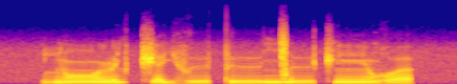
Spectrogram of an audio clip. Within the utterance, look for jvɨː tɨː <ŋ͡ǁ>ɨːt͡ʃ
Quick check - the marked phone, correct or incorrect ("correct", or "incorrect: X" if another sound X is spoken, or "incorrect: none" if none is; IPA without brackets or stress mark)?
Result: incorrect: ŋ͡ǀ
